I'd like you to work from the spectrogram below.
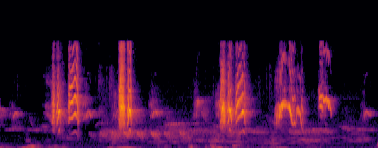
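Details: Sumatran leafbird used as a lure to make birds sing; a series of short, high, scratchy bursts and quick looping whistles, spaced irregularly about half a second apart.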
